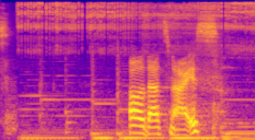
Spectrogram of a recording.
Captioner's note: tool clicking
